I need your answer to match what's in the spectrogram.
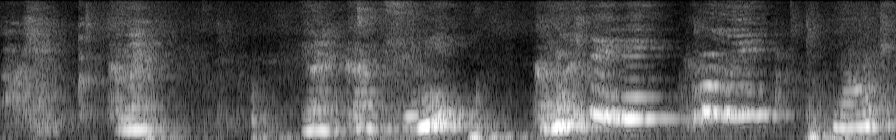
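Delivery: high coaxing voice; talking to a pet. Real, not acted. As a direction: call the bird sweetly. Coaxing bird.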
